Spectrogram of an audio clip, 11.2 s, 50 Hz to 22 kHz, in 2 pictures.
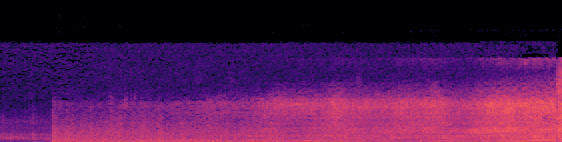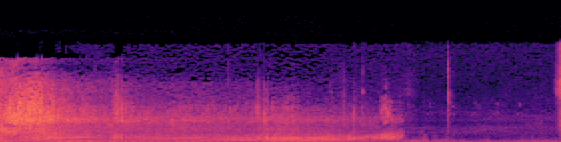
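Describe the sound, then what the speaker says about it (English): A BMW V10 race car launches from the start line of a hill climb at the Speed Classic in Cape Town, its engine rising into a sustained, loud howl that holds and then fades away into the distance. "Glorious sound of a BMW V10 launching"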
